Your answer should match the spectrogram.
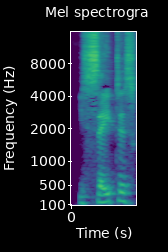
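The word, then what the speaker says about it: Ysatis: from 84 let me know i have uh isaitis coming which is spelled y-s-a-t-i-s um and that was created by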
